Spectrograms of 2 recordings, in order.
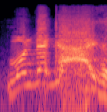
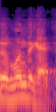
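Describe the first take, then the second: First: High yelled "מונדקאי" with falling end; "מונדקאי" shouted across the field, dropping at the end; coach yelling name. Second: Said in the usual way. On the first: Retold or imitated. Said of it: "צועק לו המאמן".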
